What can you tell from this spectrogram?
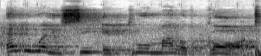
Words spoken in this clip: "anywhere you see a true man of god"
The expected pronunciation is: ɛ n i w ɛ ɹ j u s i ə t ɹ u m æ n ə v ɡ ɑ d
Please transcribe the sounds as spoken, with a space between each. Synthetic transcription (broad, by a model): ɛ n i w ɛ j u s i ə t ɹ u m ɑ n ə v ɡ ɑ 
